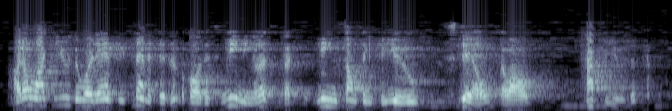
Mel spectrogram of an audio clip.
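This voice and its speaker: A man's high voice at a moderate pace, with ordinary pitch variation and noticeable background noise. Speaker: businessman. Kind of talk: public speech to a live audience. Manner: extemporaneous.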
